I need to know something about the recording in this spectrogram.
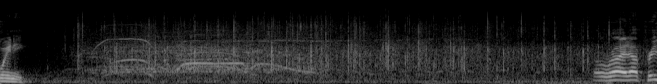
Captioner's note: applause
